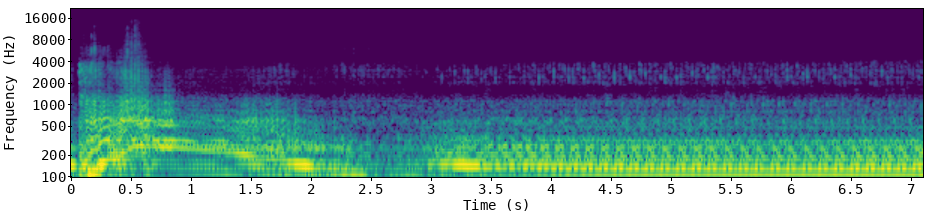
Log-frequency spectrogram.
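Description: Dodge Challenger R/T's V8 engine, freshly cold-started, revved once so the pitch jumps and glides back down over about two seconds, then settles into a steady deep idle.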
